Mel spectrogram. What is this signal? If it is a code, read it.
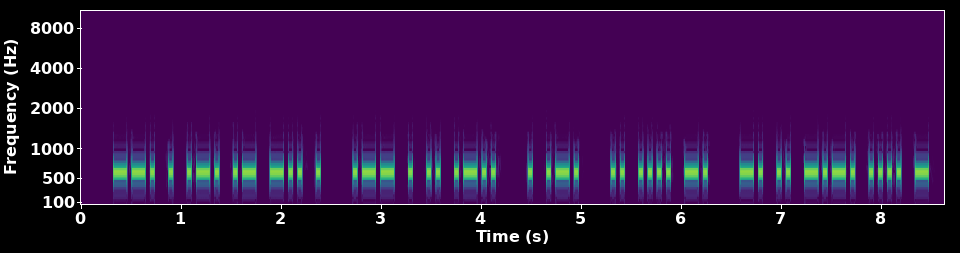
Morse code, heard as a keyed tone, about 26 wpm, 600 Hz. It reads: GERADE WEIL ER IHN NICHT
